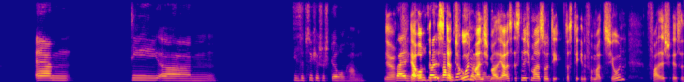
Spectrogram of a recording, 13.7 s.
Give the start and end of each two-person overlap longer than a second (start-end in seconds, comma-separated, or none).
7.9-10.2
